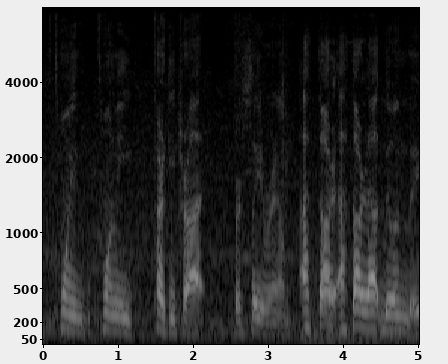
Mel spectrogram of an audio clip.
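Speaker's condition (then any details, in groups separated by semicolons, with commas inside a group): Cerebral palsy; present from birth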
